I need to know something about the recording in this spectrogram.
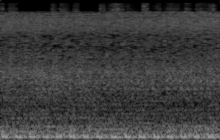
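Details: Yamaha MX King idling with a loose, uneven low clatter from the clutch side; clutch housing damper rubbers worn, and clutch parts otherwise checked as still good.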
